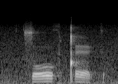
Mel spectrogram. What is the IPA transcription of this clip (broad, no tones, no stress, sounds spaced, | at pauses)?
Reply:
t͡s oː x ǃ ɛː k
